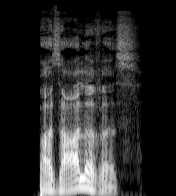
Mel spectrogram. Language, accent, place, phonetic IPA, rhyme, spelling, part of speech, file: German, Germany, Berlin, [baˈzaːləʁəs], -aːləʁəs, basaleres, adjective, De-basaleres.ogg
- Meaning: strong/mixed nominative/accusative neuter singular comparative degree of basal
